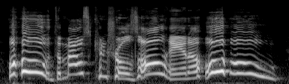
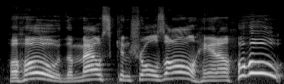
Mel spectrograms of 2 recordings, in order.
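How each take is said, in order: First: It is said in a Mickey Mouse voice. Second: It is said in the speaker's normal voice.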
